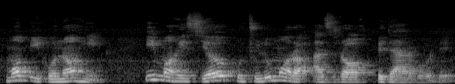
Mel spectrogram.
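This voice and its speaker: A man's voice: mid-range voice, expressive, dark tone, lightly acted. A man voicing a group of frightened, cowardly little fish who plead and fawn, in a storybook reading. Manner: pleading, fawning. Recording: echoey room.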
